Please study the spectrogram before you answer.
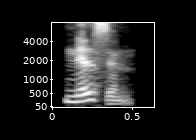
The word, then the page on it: nelson: Indian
